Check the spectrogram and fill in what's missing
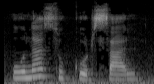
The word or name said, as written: una sucursal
